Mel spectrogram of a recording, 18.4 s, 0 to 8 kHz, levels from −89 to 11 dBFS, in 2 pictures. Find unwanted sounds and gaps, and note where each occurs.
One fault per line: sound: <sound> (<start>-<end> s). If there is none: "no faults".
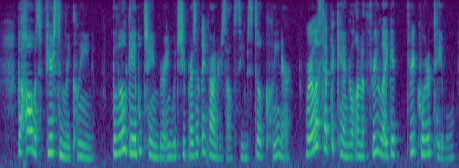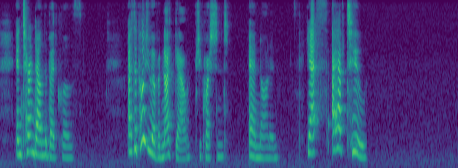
no faults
